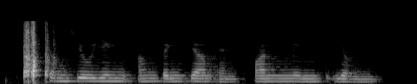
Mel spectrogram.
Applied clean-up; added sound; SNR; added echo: neural mask model RNNoise.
